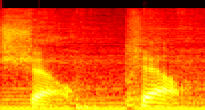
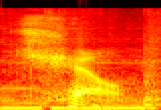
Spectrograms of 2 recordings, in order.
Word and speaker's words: Kjell: dell i can't remember you want the english pronunciation or the norwegian norwegian is shell that's pronounced it's chill chill doesn't know i mean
